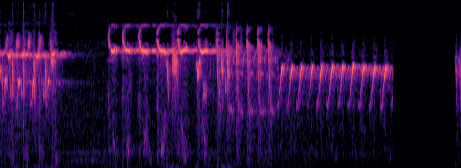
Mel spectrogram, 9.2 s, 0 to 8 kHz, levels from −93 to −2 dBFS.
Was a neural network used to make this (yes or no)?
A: no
